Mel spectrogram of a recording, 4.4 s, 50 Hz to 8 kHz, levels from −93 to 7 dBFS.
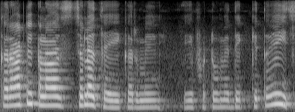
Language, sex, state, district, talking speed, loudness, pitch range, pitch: Surgujia, female, Chhattisgarh, Sarguja, 175 wpm, -17 LUFS, 185-235 Hz, 205 Hz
